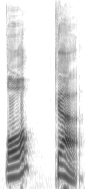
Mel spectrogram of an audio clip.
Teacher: 4 নম্বর মাখরাজটা ছিল জিহ্বার গোড়া, তার বরাবর উপরের তালুর সঙ্গে লাগিয়ে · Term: কফ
